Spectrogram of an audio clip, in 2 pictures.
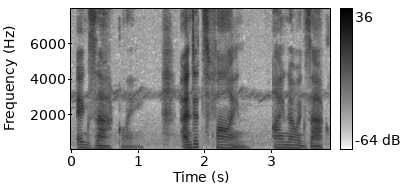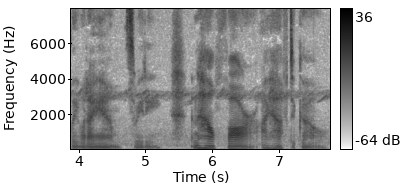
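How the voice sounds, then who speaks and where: A woman playing a battle-worn monster hunter, gruff but tenderly protective, in an intimate ASMR roleplay with soft teasing and drops into whispers. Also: a bass voice, slight background noise, heavily acted. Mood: tender, wry.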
